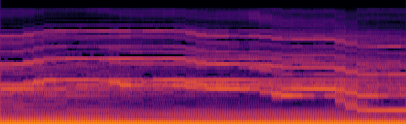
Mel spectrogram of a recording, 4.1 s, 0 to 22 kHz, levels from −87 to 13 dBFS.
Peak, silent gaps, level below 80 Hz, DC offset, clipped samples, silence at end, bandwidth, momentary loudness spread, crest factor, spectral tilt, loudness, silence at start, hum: -8 dBFS; none; -20 dBFS; under 0.1%; under 0.1%; 0 s; 8.4 kHz; 2 LU; 10 dB; -4.5 dB/octave; -20 LUFS; 0 s; none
